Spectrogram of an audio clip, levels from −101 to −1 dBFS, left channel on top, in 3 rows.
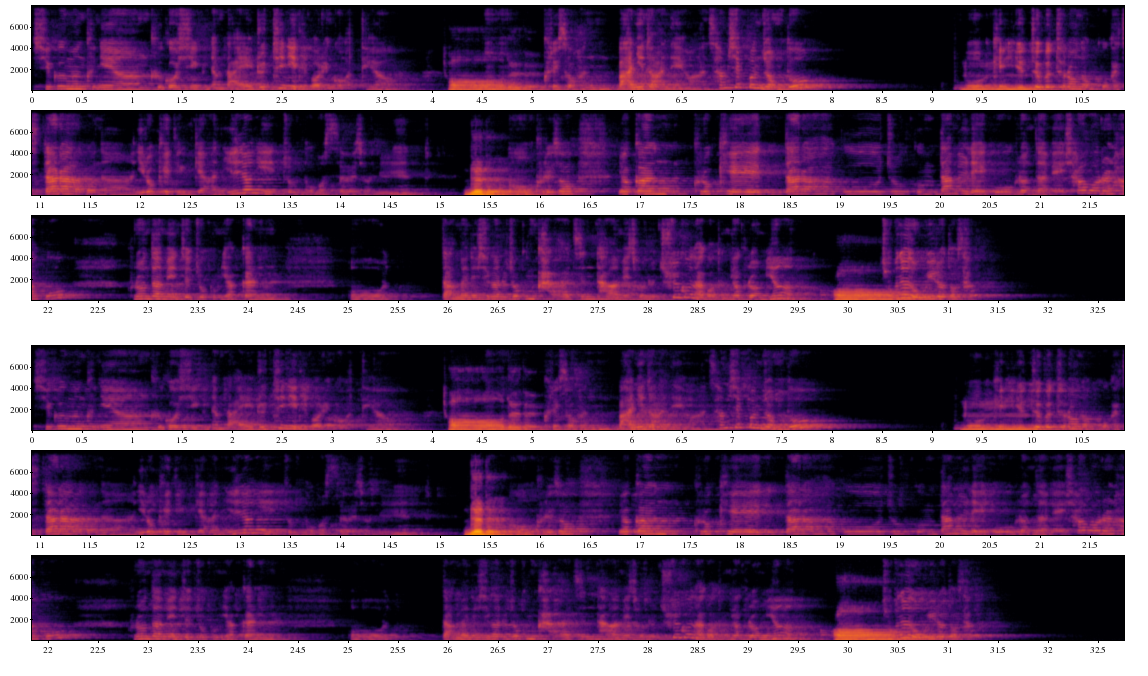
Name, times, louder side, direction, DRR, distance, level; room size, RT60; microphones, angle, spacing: voice 1, 0.0-3.7 4.5-7.8 9.2-14.8 15.7-24.7 25.0-25.4 25.9-29.6 30.3-31.3, left 2 dB, 75° left, 6 dB, 5.2 m, -43 dB
voice 2, 4.2-5.2 9.3-10.1 15.2-15.7 29.9-30.5, right 2 dB, 35° right, 6 dB, 2.0 m, -31 dB
29.5 x 21.0 x 8.7 m, 1.1 s
head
